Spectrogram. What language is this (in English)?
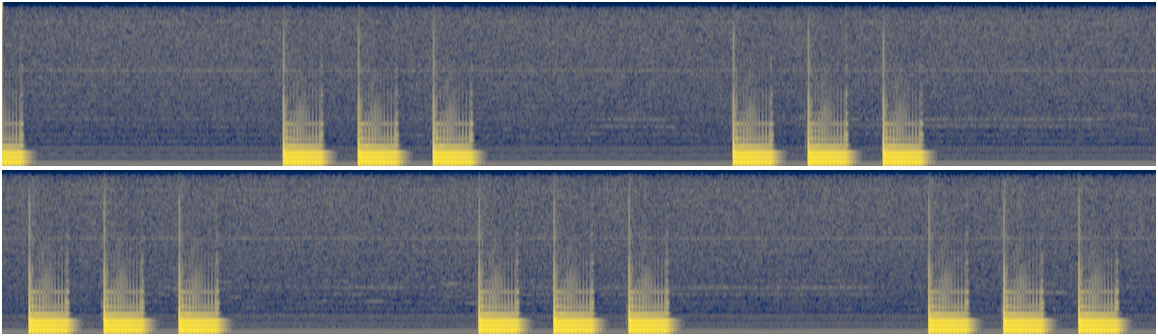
Estonian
